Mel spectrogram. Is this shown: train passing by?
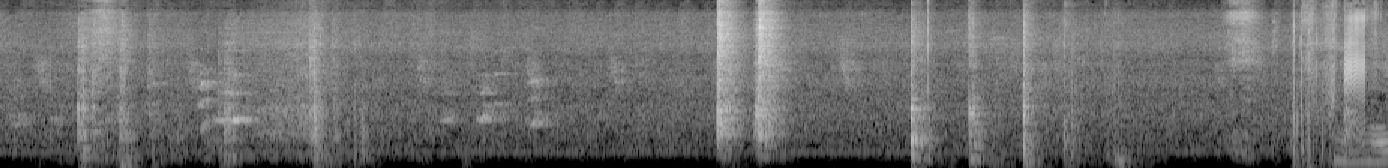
no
